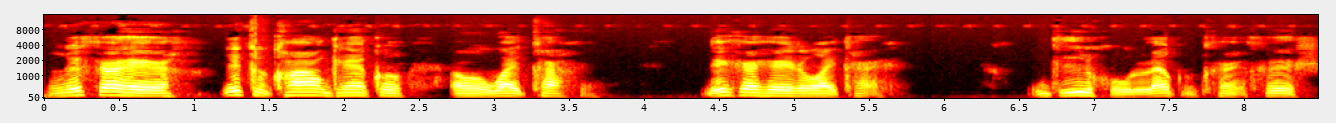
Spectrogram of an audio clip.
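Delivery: talking around a cigar in mouth; mumbled with a cigar in mouth. Real, not acted. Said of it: "Sorry, I had a cigar in my mouth".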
